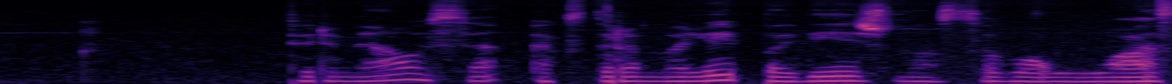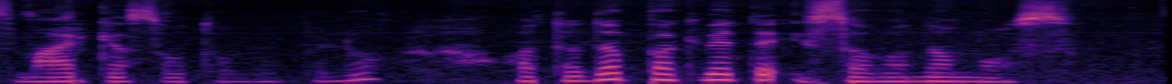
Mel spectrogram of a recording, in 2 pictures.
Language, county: Lithuanian, Klaipėda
